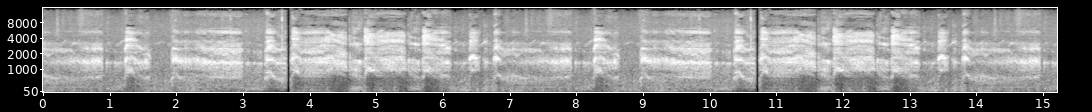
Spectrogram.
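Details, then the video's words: Continuous coarse snarling and screeching from a Tasmanian devil, the rough wails pulsing in uneven bursts with brief dips. "Sonido diablo de tasmania Tasmanian Devil sound"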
